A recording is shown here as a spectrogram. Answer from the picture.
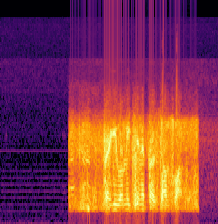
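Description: Silence, then about a second and a half in a voice comes over a narrow, tinny radio channel (shuttle air-to-ground voice loop) and cuts off abruptly near the end.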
